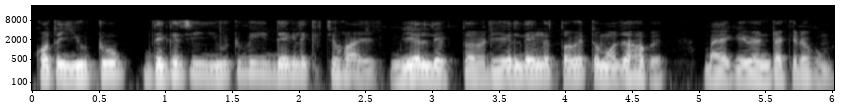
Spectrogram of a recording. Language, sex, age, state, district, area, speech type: Bengali, male, 18-30, West Bengal, Uttar Dinajpur, urban, spontaneous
